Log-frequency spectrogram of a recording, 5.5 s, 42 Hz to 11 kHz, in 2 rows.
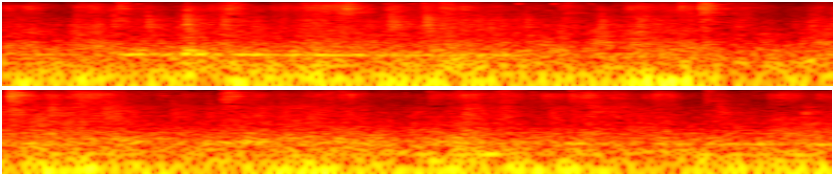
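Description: Cabin noise of a Kyiv-12.03 trolleybus under way: a low rumble from the road with repeated rattles from the body, and a steady humming tone that runs for a little over a second near the start.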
